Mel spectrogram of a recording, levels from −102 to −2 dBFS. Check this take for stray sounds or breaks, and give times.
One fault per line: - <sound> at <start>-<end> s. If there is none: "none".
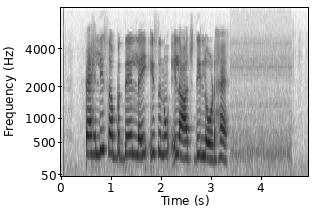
none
